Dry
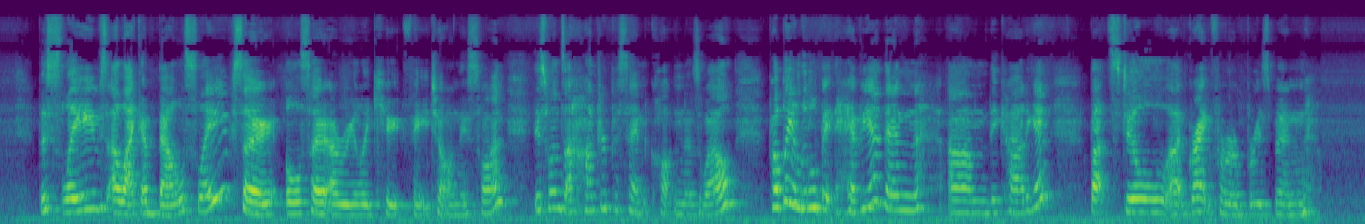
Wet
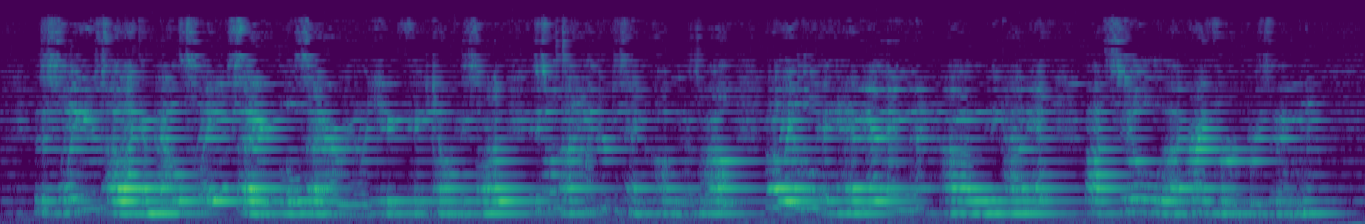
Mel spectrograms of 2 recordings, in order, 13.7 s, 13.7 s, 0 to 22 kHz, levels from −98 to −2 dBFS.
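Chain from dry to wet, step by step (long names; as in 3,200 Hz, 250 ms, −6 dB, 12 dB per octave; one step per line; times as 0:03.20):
surface crackle 130 per second −43 dBFS
stiff-string resonator 210 Hz, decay 0.84 s, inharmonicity 0.008
backwards echo 68 ms −10 dB
level +1 dB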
